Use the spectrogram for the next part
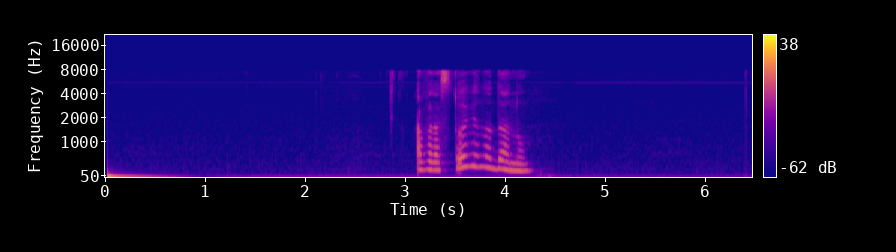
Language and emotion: Russian, neutral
